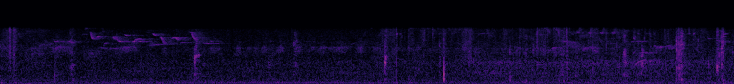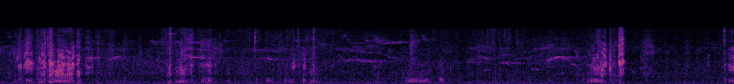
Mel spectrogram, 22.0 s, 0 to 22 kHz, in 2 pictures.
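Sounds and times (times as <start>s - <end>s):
dogs growling while play-fighting: 9.3s - 12.6s, 13.4s - 14.6s, 17.0s - 17.8s, 19.7s - 20.8s.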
